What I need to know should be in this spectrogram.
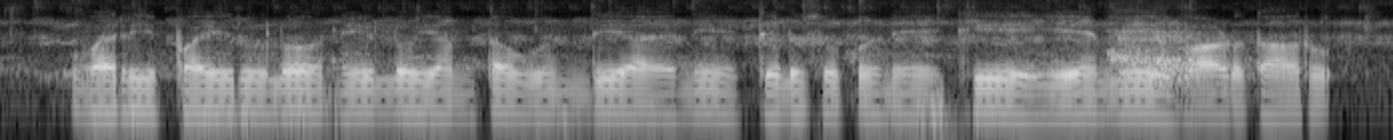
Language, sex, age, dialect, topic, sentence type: Telugu, male, 18-24, Southern, agriculture, question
